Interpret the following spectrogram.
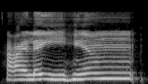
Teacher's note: जब हम इख्फा शफवी करेंगे तो पेपर जितना हल्का सा गैप होगा, यानी कि होंठों को बिल्कुल सख्ती से नहीं मिलाएंगे।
